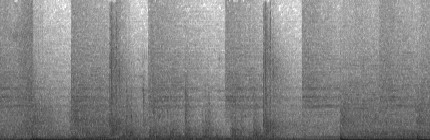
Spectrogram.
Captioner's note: upbeat music; vehicle whirring; crane clanking; upbeat music; vehicle whirring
